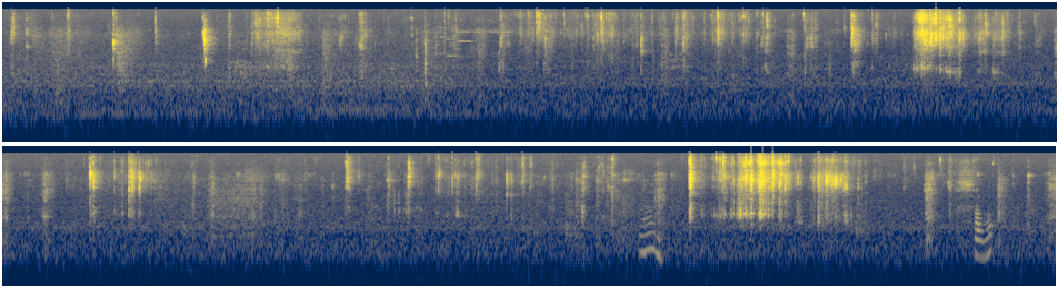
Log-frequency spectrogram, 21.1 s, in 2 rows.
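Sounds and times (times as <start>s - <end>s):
person crunching fried chicken: 5.0s - 12.1s, 17.4s - 20.1s.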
